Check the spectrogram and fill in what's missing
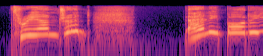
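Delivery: very high, questioning auctioneer; auctioneer's appeal. Acted. Auctioneer to a silent room, high appeal. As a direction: appeal high for any bid.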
